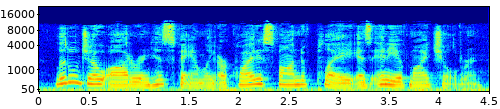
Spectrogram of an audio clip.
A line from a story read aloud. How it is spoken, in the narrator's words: said she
